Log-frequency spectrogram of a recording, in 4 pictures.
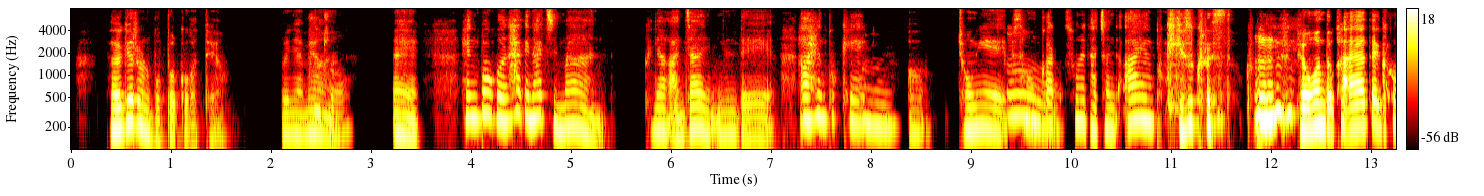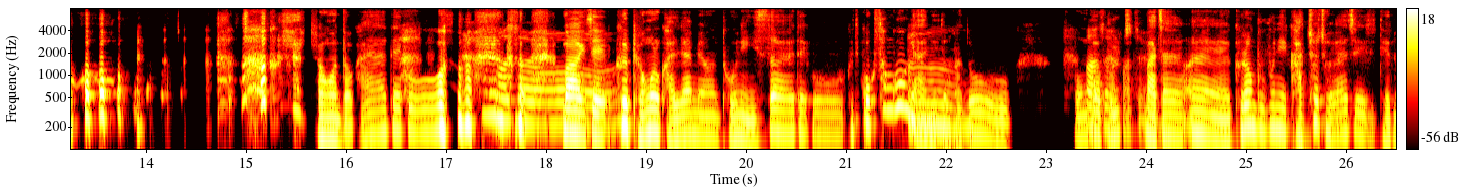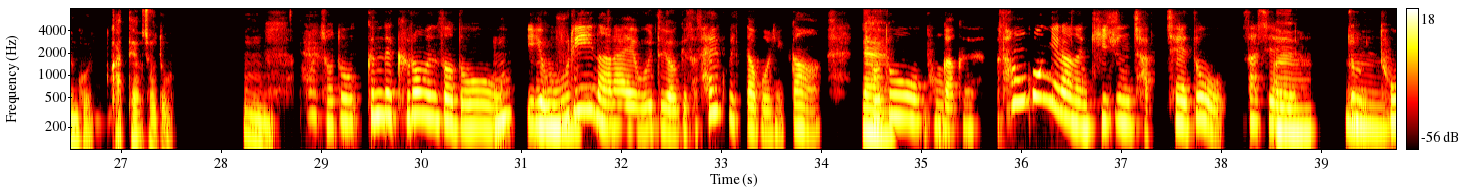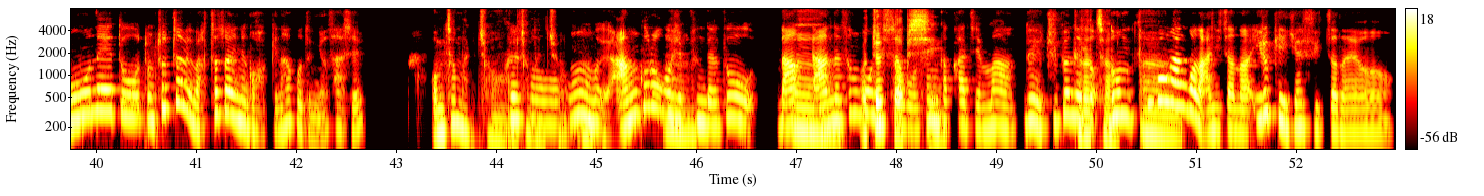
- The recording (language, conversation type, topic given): Korean, unstructured, 성공과 행복 중 어느 것이 더 중요하다고 생각하시나요?
- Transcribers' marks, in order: other background noise; laughing while speaking: "행복해. 계속 그럴 수도 없고"; laugh; laughing while speaking: "되고"; laugh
